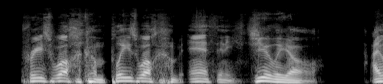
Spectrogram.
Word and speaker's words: Giglio: of Jack and Jill Julio and Italian it's two syllables but in uh American we I'll give you three Julia it's easier please welcome please welcome Anthony Julio I like the proper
